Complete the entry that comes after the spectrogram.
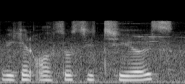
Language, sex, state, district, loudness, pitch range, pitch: English, female, Assam, Kamrup Metropolitan, -14 LUFS, 200-215 Hz, 210 Hz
